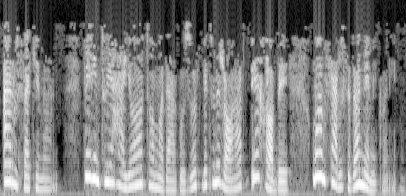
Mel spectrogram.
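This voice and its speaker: Woman reading as a curious little girl, eager and bouncy in pitch, breathy tone, dull lo-fi sound. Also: big pitch swings.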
